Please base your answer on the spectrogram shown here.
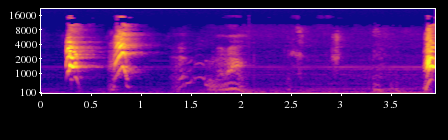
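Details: A Yorkshire Terrier puppy barks at the TV on seeing Rocket Raccoon, giving sharp, high yaps with a quieter stretch of background sound between them.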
